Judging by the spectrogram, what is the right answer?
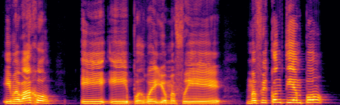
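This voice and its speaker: A man, a comedian and podcast host telling an anecdote in casual chat, animated and full of crude slang. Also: high-pitched, takes it slowly, smooth.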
